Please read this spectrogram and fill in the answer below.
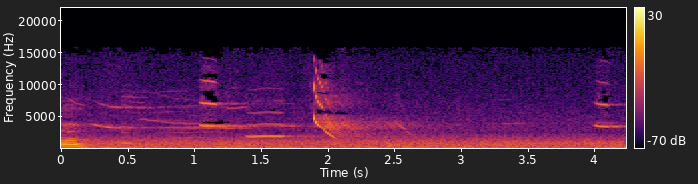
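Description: Sheepdog handler's whistle giving a command to a working dog. A short high note and a brief steady note are followed about two seconds in by a loud, fast falling note.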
